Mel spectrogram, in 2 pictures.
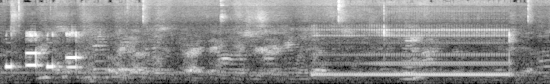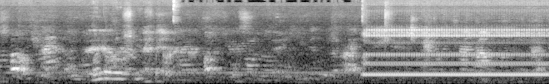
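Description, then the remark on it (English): Telephone keypad tones sound in two long, steady electronic beeps, each lasting about two seconds, with indistinct talking and clatter filling the gaps between them. “This is why we ask y'all to write, you know, legibly, because when it's time to dial, that's what happens.”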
